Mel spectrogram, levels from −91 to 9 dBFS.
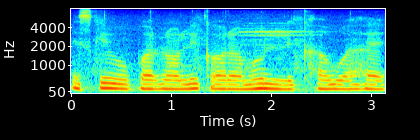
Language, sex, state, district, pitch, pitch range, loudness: Hindi, female, Jharkhand, Ranchi, 160 Hz, 155-170 Hz, -15 LUFS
